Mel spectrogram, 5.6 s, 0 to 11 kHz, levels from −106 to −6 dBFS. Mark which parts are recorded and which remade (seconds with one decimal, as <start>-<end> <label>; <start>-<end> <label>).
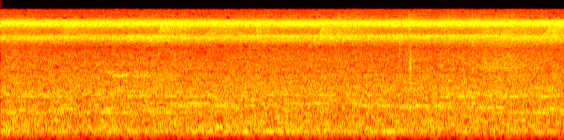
0.0-5.6 recorded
